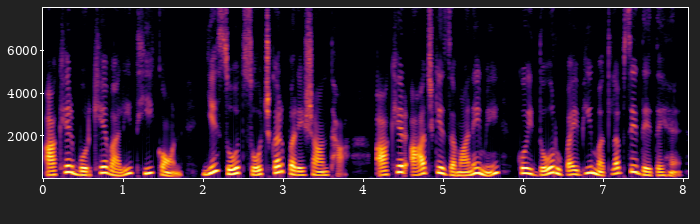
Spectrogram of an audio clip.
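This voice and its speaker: A woman's voice: fairly low pitch, very animated, unhurried, darkish tone, no room sound. A woman storyteller narrating a novel, reading every part herself and tagging each speaker by name.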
